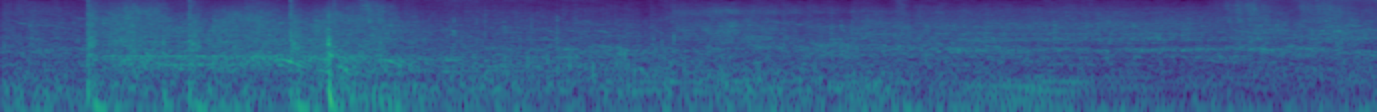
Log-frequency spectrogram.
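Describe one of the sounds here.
Magic blasts whoosh and crackle in quick bursts.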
